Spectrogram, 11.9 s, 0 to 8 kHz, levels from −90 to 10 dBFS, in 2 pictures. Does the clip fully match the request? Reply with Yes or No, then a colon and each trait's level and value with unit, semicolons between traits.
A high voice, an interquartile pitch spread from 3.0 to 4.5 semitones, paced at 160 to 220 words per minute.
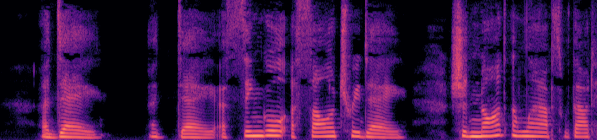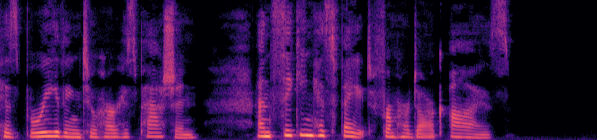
No: high, 215 Hz; average, 4.2 semitones; slow, 135 wpm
